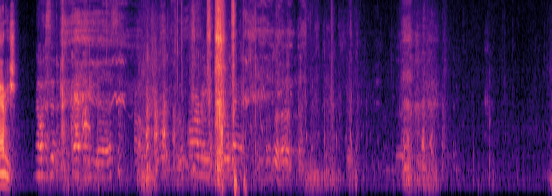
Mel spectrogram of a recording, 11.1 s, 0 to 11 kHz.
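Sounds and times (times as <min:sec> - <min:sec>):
faint voices of people talking: 0:00.8 - 0:09.2.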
